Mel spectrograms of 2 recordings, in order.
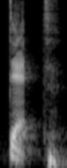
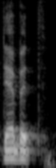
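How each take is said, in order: First: No B sound is heard in the word. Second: A B sound is pronounced in the middle. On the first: The speaker calls it right. "That B is silent" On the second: The speaker calls it wrong. "they're really pronouncing that B every time"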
